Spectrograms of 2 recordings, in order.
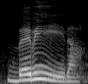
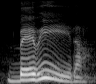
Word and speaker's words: bebida: Now if the B or the V occurs in the middle of the word as well, it's slightly gentler, it's softer. So for example, bebida, bebida, or volver, volver.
